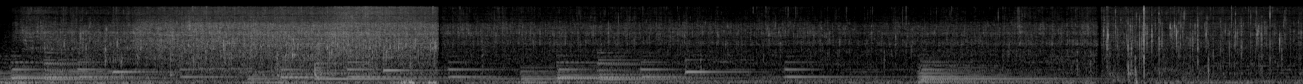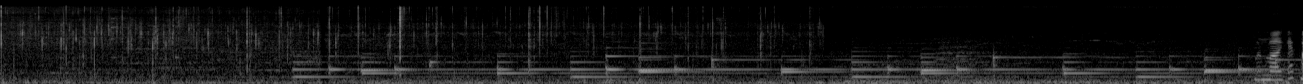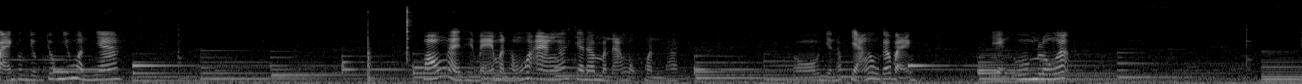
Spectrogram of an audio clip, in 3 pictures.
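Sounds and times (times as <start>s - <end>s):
soft melodic background music: 0.0s - 11.1s, 14.0s - 39.0s
deep-frying sizzle in oil: 0.0s - 21.3s
oil crackling: 0.0s - 21.4s.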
